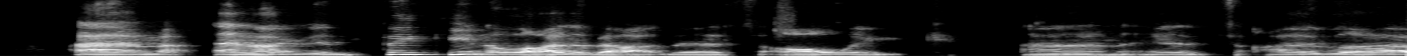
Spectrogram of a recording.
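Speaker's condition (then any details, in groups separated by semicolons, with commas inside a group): Cerebral palsy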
